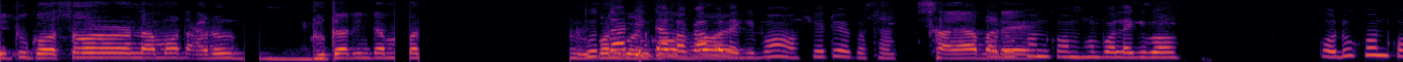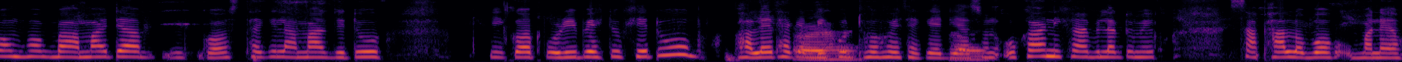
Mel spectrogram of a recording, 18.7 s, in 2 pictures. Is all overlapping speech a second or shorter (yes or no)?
yes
